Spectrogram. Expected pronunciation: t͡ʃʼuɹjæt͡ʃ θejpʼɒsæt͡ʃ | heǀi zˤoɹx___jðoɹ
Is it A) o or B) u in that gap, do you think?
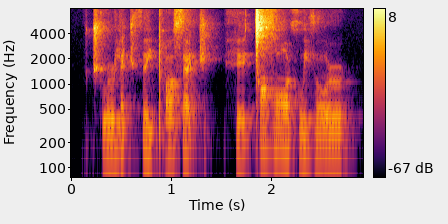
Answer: B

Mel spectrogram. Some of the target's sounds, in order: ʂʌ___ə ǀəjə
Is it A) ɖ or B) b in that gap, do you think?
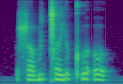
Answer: B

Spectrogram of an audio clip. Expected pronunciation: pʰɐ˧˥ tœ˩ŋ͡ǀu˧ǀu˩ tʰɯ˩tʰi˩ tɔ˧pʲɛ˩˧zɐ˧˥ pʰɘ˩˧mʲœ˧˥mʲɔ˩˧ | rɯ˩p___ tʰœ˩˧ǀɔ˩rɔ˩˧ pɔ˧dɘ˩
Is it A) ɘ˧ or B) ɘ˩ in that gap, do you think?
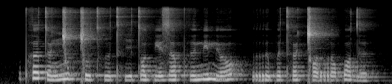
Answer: B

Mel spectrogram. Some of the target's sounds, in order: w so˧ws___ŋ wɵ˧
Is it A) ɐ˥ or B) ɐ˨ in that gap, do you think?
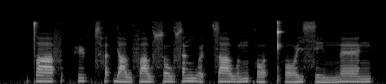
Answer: A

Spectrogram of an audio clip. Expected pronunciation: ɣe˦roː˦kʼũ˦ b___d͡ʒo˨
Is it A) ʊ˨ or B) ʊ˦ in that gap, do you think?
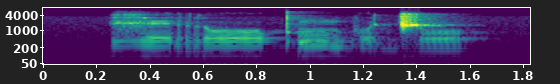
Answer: A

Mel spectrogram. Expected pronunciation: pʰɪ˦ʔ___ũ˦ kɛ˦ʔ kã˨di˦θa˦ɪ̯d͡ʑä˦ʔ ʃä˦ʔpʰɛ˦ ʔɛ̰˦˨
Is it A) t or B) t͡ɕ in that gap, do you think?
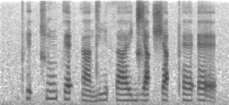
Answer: B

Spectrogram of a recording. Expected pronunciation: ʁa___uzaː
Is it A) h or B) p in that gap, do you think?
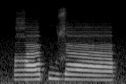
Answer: B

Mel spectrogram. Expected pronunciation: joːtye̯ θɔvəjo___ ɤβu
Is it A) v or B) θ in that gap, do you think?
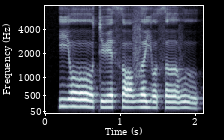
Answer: B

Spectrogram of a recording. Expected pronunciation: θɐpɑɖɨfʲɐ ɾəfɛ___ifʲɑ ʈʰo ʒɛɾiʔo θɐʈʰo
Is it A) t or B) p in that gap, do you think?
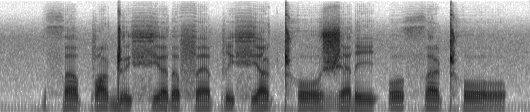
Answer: B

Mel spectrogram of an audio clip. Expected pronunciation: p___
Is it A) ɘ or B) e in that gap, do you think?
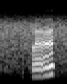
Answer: A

